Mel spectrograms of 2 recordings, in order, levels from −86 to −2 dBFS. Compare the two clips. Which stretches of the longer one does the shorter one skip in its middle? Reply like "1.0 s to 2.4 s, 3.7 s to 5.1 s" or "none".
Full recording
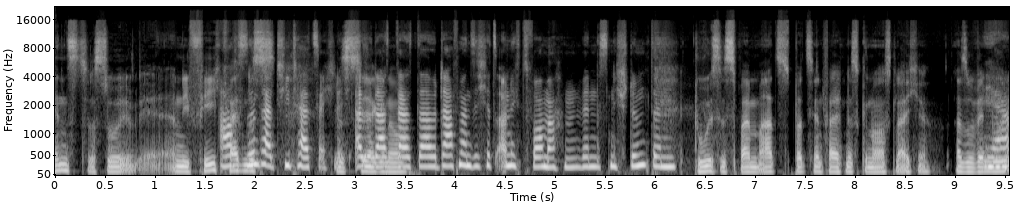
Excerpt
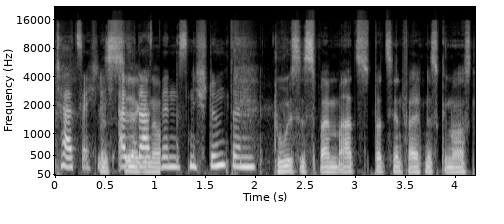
3.4 s to 5.3 s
